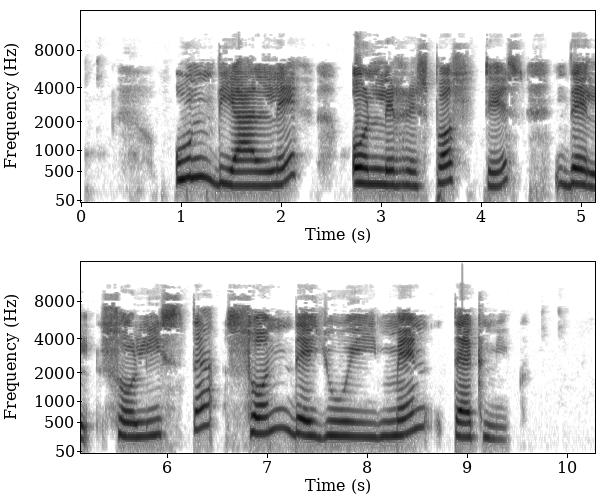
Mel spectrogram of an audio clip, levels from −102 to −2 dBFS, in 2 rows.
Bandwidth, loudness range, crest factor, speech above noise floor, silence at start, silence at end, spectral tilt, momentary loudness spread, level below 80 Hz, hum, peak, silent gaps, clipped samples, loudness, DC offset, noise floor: 10.5 kHz; 2 LU; 18 dB; 50 dB; 0.95 s; 0.9 s; -1 dB/octave; 11 LU; -62 dBFS; none; 0 dBFS; none; under 0.1%; -16 LUFS; under 0.1%; -66 dBFS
